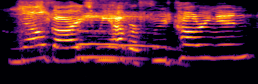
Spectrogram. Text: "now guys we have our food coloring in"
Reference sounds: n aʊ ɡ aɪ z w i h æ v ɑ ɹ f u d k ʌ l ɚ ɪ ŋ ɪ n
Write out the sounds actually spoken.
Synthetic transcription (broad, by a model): n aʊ ɡ aɪ z w i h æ v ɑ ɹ f u d k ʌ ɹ ɪ ŋ ɪ n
